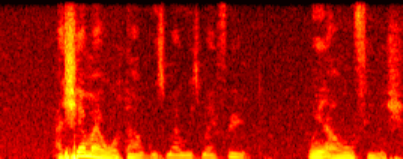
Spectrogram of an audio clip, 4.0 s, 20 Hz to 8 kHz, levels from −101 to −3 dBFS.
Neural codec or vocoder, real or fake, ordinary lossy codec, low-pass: none; real; none; none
